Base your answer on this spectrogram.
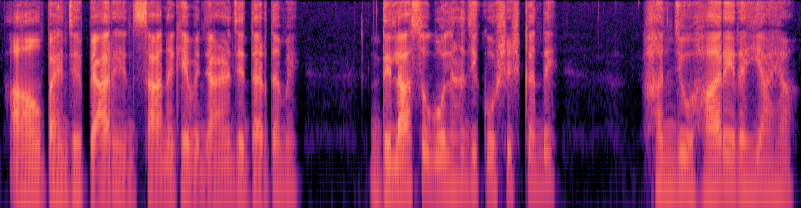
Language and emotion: Sindhi, sad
